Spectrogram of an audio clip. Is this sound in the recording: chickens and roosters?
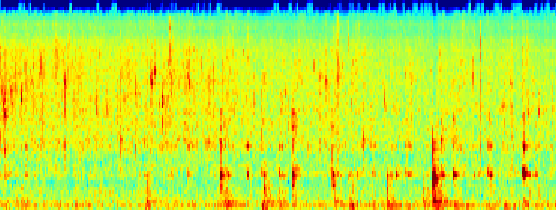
no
